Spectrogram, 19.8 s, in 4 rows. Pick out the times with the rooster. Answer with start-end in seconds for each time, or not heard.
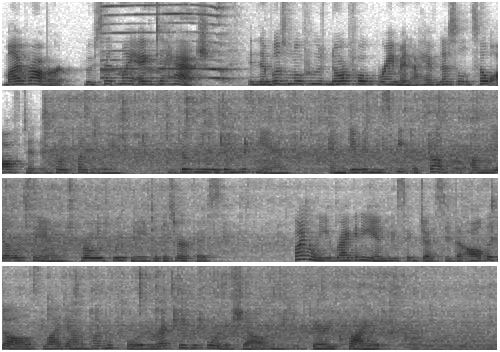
0.9-2.9.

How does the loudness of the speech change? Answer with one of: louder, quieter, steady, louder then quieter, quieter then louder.
steady.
